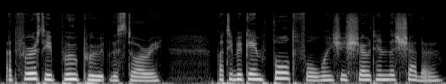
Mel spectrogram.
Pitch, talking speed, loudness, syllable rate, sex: 210 Hz, 230 wpm, -18 LUFS, 6.3 syllables/s, female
